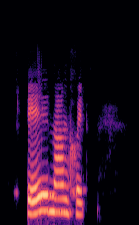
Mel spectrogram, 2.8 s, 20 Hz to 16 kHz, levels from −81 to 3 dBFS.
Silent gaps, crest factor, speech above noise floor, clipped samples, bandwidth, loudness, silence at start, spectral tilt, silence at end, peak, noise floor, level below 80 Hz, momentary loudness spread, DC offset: none; 14 dB; 53 dB; under 0.1%; 5 kHz; -13 LUFS; 0.55 s; -8.5 dB/octave; 1.1 s; 0 dBFS; -65 dBFS; -58 dBFS; 10 LU; under 0.1%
